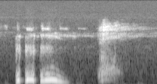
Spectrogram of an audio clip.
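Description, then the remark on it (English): Someone with a sore throat clears their throat with three quick, throaty voiced grunts that slide downward, followed by a softer, raspy breath after a short pause, with no talking. “And if y'all hear me clear my throat, to have a sore throat.”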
